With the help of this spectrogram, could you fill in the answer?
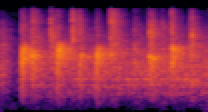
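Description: A small group claps briefly for the show's producer, quick steady hand claps blending into a short burst of applause, moderately loud with no talking over it.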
